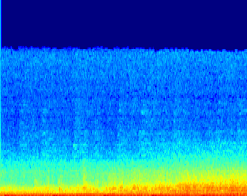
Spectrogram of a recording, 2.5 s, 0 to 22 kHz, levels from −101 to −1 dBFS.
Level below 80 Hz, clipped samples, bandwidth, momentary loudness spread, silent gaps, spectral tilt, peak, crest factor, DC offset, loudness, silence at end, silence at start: -18 dBFS; under 0.1%; 4.5 kHz; 2 LU; none; -9.5 dB/octave; -4 dBFS; 12 dB; under 0.1%; -17 LUFS; 0 s; 0 s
